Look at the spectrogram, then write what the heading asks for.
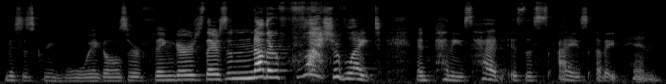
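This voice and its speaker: A woman reading a children's bedtime story expressively, with dramatic, deliberate phrasing and pauses for suspense. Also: mid-range voice, sing-song, pushed and bright. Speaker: storybook reader.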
